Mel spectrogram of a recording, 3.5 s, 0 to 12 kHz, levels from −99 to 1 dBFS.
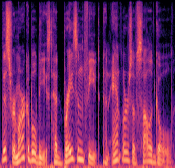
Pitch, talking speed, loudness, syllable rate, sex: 140 Hz, 190 wpm, -19 LUFS, 5.1 syllables/s, male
